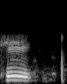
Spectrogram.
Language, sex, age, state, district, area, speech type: Maithili, male, 45-60, Bihar, Sitamarhi, rural, conversation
